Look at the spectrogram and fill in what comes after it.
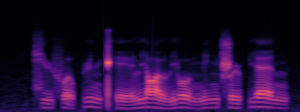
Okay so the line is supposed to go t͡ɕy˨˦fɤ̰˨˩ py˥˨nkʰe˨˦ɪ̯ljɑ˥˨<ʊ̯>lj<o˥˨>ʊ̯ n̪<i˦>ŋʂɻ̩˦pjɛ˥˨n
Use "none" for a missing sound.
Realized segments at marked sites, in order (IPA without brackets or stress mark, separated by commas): ʊ̯, o˥˨, i˦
